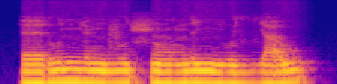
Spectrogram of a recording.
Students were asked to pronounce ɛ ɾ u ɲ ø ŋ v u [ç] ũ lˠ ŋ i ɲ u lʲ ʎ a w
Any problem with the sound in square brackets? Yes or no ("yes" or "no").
no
